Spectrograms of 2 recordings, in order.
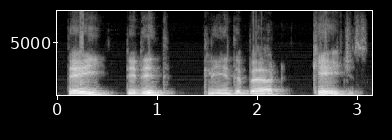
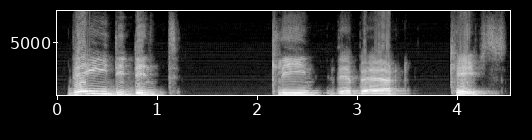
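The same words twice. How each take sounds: First: Said in the usual way. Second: Very slow, clean stretched out; slow careful reading. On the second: Shown as a demonstration. Teacher reading the first exercise sentence very slowly. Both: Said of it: "first sentence".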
